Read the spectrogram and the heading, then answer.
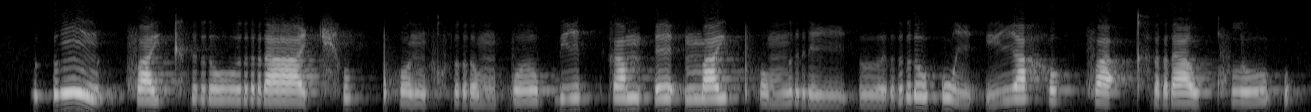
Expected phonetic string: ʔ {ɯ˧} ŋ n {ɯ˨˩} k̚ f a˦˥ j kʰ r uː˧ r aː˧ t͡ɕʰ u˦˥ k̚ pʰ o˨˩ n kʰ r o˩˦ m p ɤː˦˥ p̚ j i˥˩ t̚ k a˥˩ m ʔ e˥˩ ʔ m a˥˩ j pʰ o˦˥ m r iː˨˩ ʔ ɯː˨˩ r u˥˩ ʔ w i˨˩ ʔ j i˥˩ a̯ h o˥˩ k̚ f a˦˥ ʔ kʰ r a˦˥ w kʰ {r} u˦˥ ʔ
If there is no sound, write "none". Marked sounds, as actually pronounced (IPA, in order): ɯ˥˩, ɯ˨˩, l

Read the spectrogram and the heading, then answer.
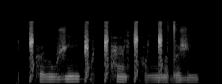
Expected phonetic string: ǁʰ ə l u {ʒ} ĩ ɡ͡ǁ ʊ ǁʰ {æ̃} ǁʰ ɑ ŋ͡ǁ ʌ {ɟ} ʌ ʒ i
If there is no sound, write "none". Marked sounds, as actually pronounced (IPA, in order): ʒ, æ̃, d

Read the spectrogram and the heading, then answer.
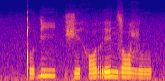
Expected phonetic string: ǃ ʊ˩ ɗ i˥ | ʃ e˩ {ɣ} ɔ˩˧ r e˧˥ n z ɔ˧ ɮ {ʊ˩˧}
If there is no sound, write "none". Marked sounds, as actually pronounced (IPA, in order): h, ʊ˩

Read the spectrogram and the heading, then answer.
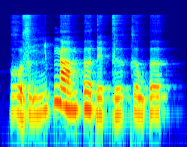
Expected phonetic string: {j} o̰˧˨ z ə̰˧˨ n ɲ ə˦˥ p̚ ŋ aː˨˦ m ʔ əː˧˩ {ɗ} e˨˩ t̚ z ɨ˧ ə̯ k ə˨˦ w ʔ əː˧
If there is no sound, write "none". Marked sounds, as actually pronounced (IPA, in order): ɣ, ɗ

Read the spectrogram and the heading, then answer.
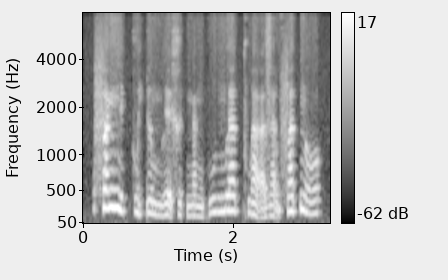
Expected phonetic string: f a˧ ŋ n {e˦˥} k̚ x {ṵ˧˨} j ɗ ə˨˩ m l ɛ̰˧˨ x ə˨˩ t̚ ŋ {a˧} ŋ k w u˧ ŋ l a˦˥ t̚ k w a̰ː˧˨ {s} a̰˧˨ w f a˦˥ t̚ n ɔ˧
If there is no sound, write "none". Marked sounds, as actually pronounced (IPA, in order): e˨˩, ṵ˧˨, a˨˩, z

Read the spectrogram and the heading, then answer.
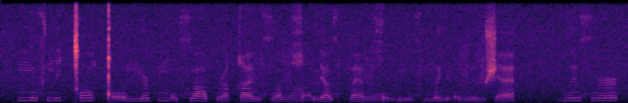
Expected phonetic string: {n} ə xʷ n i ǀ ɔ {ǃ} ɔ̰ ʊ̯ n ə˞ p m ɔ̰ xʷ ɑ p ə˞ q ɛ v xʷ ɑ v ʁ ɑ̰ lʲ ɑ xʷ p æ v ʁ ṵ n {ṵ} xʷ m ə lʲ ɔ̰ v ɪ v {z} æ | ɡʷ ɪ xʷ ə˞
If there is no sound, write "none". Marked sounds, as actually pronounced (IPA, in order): n, ǃ, ṵ, ʃ

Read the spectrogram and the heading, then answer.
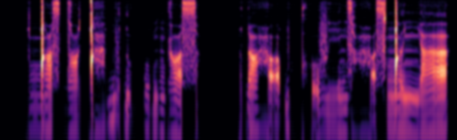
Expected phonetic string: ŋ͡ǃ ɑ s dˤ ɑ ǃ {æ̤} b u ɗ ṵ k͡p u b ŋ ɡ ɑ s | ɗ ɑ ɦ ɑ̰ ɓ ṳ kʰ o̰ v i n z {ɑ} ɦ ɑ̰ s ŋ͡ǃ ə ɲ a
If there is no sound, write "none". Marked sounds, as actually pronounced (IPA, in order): a̤, ɑ̤

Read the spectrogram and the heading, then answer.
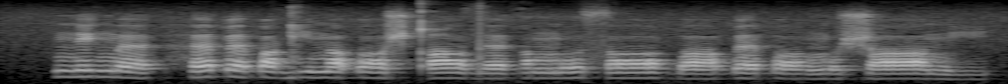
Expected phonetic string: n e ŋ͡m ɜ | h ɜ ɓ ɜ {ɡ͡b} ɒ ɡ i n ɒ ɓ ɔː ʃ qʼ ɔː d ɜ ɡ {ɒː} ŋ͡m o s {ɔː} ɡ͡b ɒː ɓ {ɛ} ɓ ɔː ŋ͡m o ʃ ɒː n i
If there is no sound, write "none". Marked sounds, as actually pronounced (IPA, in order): ɓ, ɒ, ɔː, ɜ

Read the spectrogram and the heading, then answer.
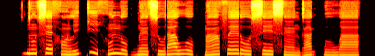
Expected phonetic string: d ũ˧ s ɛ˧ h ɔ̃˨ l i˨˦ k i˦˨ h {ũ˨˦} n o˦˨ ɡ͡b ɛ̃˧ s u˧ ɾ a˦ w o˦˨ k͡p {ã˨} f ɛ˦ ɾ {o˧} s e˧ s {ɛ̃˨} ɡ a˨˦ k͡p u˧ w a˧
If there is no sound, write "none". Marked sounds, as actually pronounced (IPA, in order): ũ˨˦, ã˨˦, o˧, ɛ̃˨

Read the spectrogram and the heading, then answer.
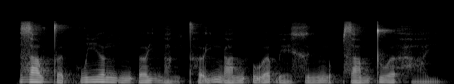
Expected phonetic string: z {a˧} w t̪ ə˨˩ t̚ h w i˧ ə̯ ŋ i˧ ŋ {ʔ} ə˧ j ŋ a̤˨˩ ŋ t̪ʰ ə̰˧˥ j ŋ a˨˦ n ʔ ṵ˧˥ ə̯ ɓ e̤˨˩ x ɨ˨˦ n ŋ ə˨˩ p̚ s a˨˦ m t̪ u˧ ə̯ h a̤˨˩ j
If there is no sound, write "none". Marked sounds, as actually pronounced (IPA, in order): a˧, ʔ

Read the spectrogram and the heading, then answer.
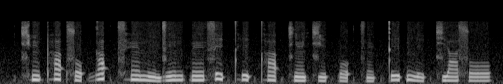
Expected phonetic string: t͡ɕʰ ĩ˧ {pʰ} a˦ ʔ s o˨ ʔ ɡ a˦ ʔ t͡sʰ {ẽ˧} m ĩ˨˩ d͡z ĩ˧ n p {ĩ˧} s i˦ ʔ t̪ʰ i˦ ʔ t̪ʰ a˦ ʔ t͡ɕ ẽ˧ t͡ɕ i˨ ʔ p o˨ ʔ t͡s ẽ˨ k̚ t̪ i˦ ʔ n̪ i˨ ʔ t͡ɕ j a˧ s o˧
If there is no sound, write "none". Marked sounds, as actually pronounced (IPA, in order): pʰ, ẽ˧, ẽ˧

